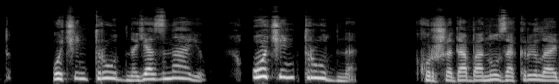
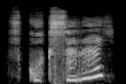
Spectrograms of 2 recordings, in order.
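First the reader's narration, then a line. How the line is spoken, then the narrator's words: Voice dropping to whisper. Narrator (Russian): голос Хуршиды снизился до шепота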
